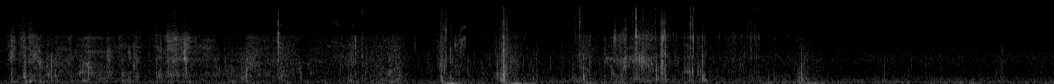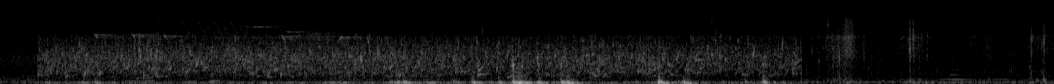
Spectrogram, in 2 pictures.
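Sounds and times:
river water over stones: 10.9 - 18.6
low thumps: 14.3 - 18.6.

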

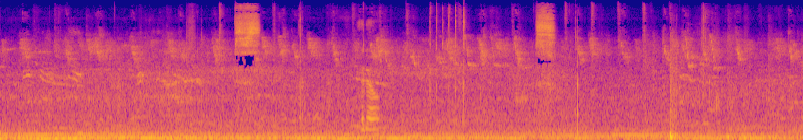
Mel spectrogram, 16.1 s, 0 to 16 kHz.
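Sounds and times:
small birds chirping: 0.0 - 16.0
sharp click: 8.6 - 9.4.

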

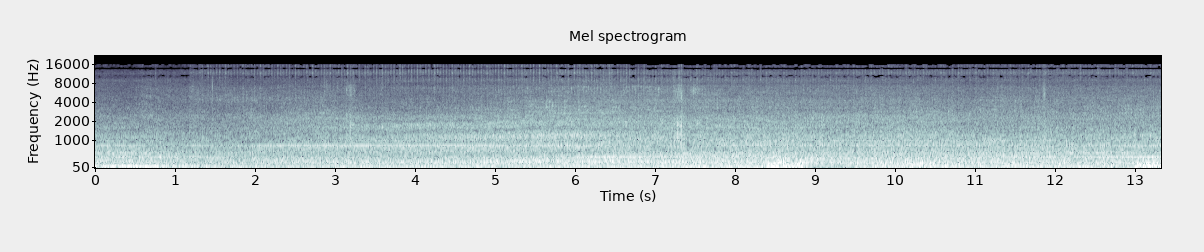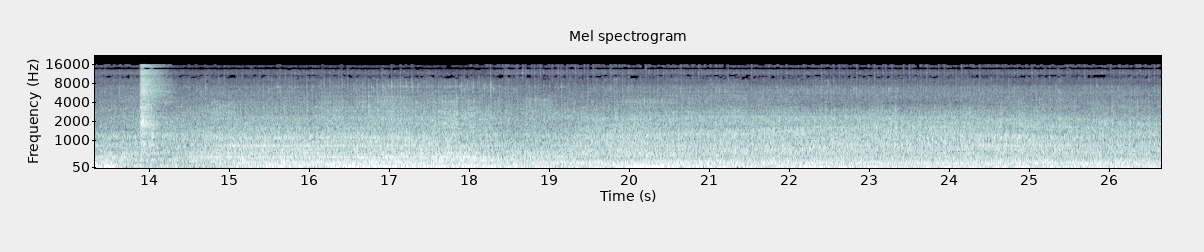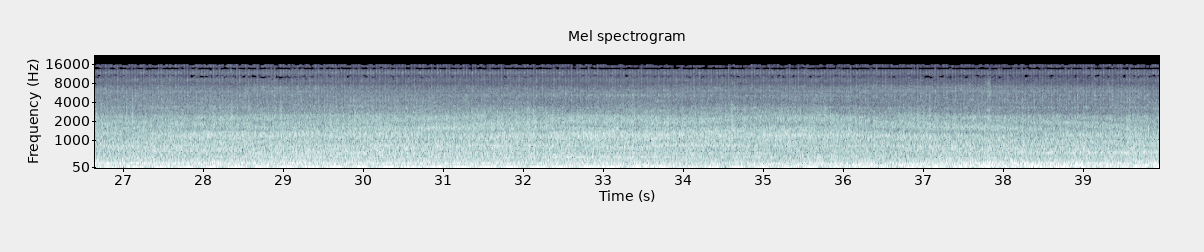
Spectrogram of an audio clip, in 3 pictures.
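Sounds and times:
diesel truck engine idling: 0.0 - 39.9
compressed air hiss: 13.9 - 14.4.

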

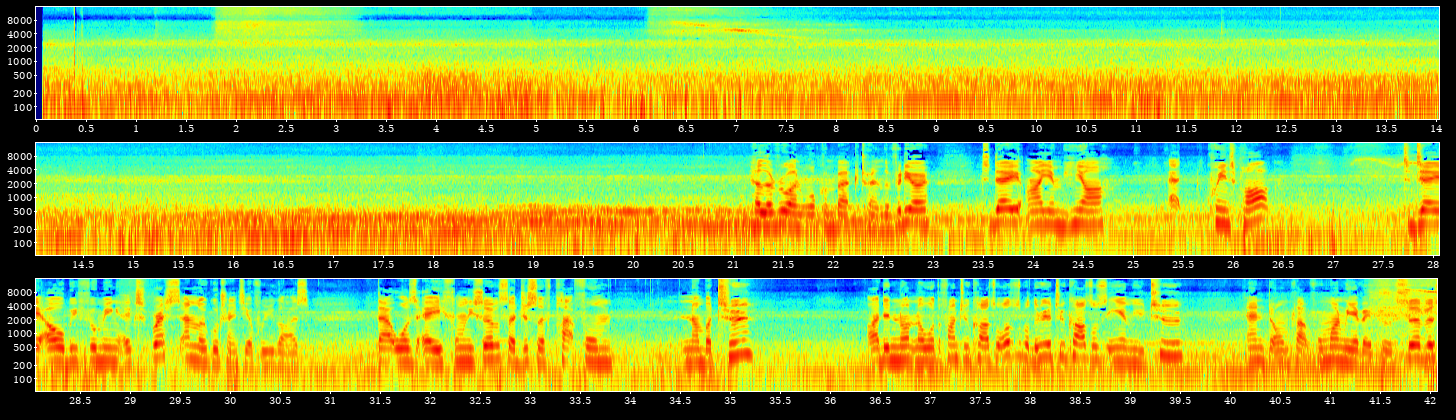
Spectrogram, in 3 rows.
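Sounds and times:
traction motor whine: 0.1 - 27.8
electric train humming: 0.1 - 42.0
short hisses: 1.8 - 3.4, 6.0 - 8.3, 41.4 - 42.0.

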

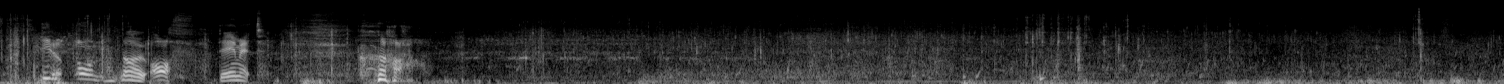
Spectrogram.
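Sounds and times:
small waves lapping over rocks: 4.8 - 15.0.

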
